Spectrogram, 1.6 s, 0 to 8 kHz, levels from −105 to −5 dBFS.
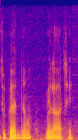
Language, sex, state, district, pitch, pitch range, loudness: Bengali, male, West Bengal, Paschim Medinipur, 115 Hz, 110-120 Hz, -19 LUFS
